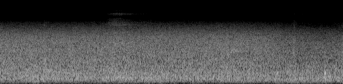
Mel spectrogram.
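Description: A waterfall roars steadily in Hetch Hetchy Valley, Yosemite, heard up close as a dense, unbroken wash of falling water with no voices.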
